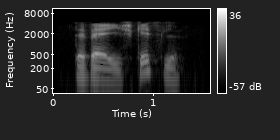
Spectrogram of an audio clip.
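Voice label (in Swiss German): "weichkessel", Alsatian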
